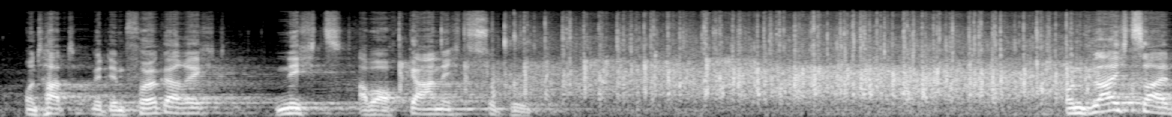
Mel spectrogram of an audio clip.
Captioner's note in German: Beifall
